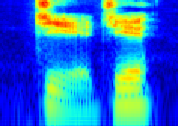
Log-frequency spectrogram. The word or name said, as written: jie3jie5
